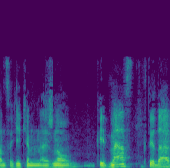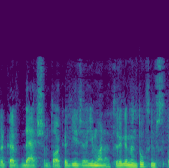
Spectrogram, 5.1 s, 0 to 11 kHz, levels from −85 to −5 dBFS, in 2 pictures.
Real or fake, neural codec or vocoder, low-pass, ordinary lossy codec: fake; codec, 16 kHz, 8 kbps, FreqCodec, smaller model; 7.2 kHz; AAC, 32 kbps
